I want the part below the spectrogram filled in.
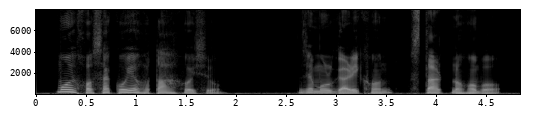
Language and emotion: Assamese, sad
